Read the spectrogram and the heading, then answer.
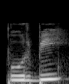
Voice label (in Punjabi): "poorbi", Punjabi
